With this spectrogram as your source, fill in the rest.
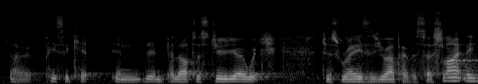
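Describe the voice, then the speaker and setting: A man's medium-pitched voice with an Australian accent, at a fairly quick pace, with fairly even intonation. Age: 50s. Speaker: Pilates instructor. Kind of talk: conference presentation. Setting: conference hall with audience.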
